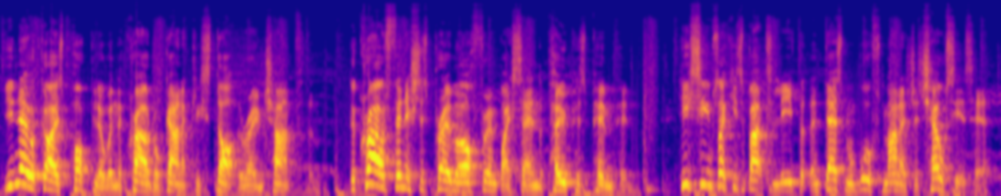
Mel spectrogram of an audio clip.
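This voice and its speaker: A man narrates a countdown video with a bright, fairly high voice and very lively intonation. He is wry and informal, with music playing underneath. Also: fast. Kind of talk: scripted video narration commentary. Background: background music.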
